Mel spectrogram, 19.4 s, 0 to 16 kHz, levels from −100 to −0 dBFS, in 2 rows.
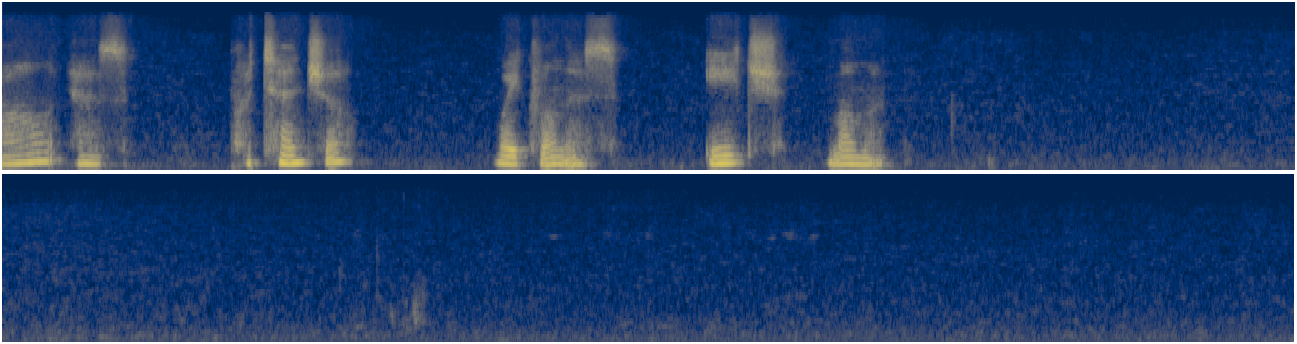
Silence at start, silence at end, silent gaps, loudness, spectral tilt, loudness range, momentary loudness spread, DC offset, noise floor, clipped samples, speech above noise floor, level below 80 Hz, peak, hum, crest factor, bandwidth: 0 s; 12.75 s; none; -28 LUFS; -6 dB/octave; 7 LU; 12 LU; under 0.1%; -73 dBFS; under 0.1%; 47 dB; -66 dBFS; -10 dBFS; none; 22 dB; 10.5 kHz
